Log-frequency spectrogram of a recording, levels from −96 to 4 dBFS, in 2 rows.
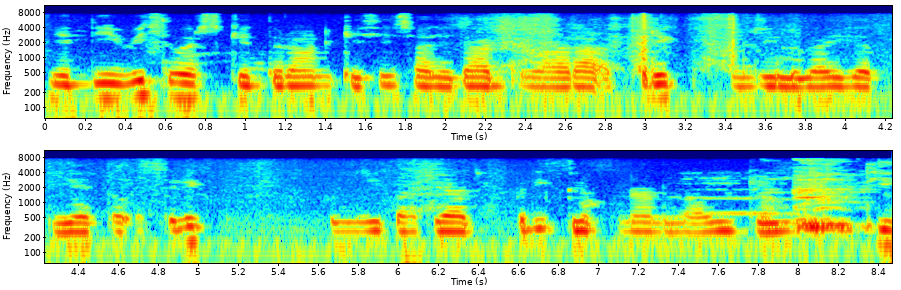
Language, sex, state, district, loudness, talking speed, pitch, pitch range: Hindi, male, Rajasthan, Churu, -17 LUFS, 140 wpm, 135 Hz, 130-145 Hz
